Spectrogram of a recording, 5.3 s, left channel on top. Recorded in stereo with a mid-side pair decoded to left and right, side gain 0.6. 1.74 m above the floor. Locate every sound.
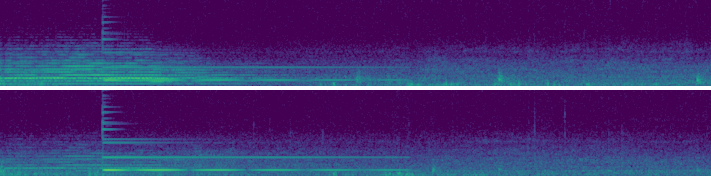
0.8 s a bell: 30° right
